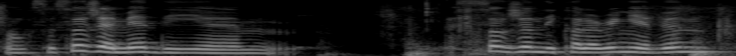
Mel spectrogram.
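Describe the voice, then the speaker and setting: Chatty Québécois woman with mellow voice. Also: fairly high pitch, normal speed, slight background noise. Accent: Québécois French. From Quebec. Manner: chatty, hesitant, many fillers and restarts. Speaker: coloring book YouTuber. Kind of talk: casual show-and-tell vlog.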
